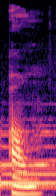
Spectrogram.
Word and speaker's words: Aum: Now gently introduce the mantra Aum. This sacred syllable is not just one sound, it's actually three. A, O, M, indicating the continuity of past, present, and future.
